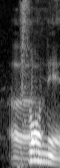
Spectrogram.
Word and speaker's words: Fournier: Fournier, that's how you say it. Yeah, Man, Fournier.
